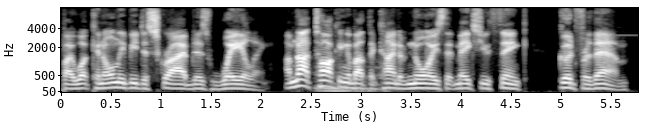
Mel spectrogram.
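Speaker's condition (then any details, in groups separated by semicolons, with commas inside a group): No condition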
